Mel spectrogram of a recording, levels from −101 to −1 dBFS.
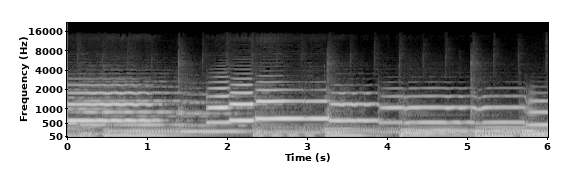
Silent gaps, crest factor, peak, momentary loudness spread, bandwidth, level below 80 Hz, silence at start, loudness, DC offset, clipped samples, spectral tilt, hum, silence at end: none; 12 dB; -10 dBFS; 8 LU; 7.8 kHz; -34 dBFS; 0 s; -22 LUFS; under 0.1%; under 0.1%; -8.5 dB/octave; none; 0 s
